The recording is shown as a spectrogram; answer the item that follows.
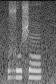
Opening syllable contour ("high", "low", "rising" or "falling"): high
